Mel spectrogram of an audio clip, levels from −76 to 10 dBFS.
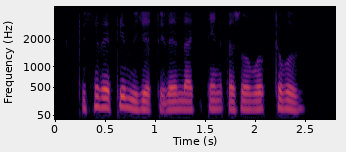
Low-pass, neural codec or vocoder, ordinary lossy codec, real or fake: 3.6 kHz; codec, 16 kHz, 0.5 kbps, FunCodec, trained on Chinese and English, 25 frames a second; none; fake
